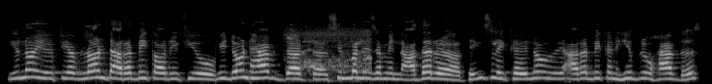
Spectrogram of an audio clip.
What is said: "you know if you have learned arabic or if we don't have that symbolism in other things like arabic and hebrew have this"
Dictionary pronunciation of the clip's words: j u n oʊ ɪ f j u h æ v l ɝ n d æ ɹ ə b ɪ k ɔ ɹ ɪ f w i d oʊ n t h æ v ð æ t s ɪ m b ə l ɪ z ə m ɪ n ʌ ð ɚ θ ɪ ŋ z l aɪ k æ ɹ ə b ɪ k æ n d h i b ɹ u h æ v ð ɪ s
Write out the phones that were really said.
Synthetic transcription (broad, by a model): j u n oʊ ɪ f j u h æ v l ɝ n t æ ɹ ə b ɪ k ɔ ɹ ɪ f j i d oʊ n t h æ v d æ t s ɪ m b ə l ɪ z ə m ɪ n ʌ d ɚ t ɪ ŋ s l aɪ k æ ɹ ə b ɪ k æ n d h i b ɹ u h æ v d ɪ s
